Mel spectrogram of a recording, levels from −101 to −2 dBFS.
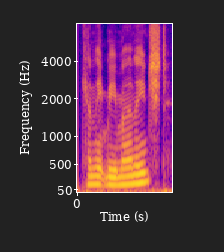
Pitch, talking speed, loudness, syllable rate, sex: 145 Hz, 250 wpm, -13 LUFS, 6.6 syllables/s, male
